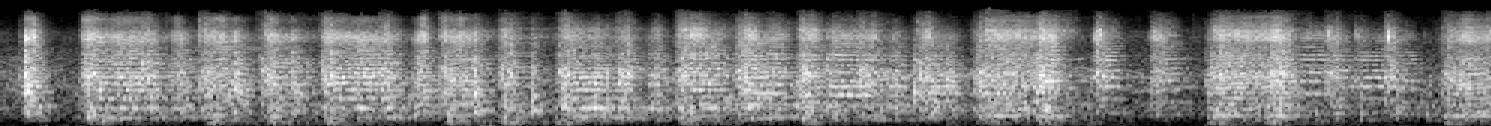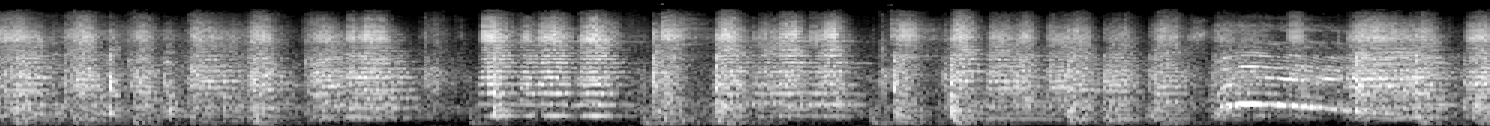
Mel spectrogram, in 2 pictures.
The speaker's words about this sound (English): the sounds of the T.Y. Tiger Marching Band jamming here with the … fight song.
